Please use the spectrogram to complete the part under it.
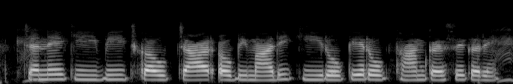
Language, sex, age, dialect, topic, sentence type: Chhattisgarhi, female, 18-24, Eastern, agriculture, question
